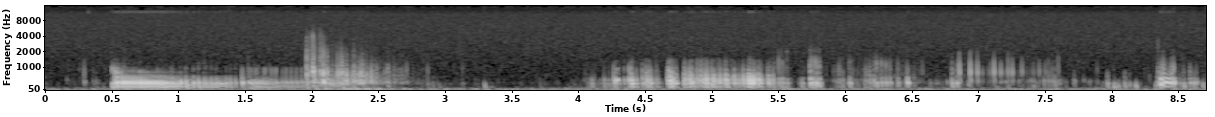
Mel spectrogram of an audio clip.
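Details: Stomach growling (borborygmi) in a person with a constitutional tendency to loud bowel sounds, not hungry and no stomachache: loud gurgling and rumbling, long low growls then bubbly pulses.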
